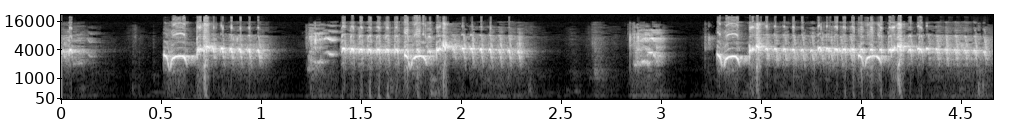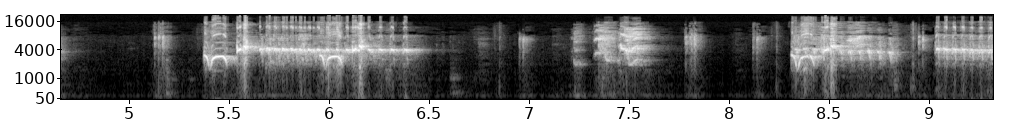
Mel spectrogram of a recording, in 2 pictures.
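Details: Red-headed prinia used as a lure to make territorial wild males respond aggressively: long buzzy, rattling bursts around a high pitch with short dipping notes, repeated in four separate bouts with short silences between.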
